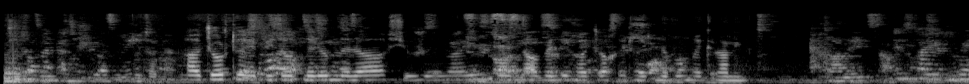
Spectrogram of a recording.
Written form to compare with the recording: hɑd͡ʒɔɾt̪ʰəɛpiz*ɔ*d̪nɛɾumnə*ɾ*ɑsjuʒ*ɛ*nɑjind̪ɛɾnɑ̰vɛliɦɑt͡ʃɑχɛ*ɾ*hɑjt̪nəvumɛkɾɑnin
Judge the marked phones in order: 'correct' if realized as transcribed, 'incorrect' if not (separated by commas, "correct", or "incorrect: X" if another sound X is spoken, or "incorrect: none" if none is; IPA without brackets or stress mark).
correct, correct, correct, correct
